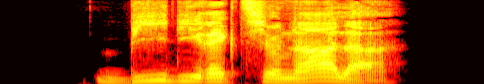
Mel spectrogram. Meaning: inflection of bidirektional: 1. strong/mixed nominative masculine singular 2. strong genitive/dative feminine singular 3. strong genitive plural
- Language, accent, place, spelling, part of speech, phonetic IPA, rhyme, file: German, Germany, Berlin, bidirektionaler, adjective, [ˌbidiʁɛkt͡si̯oˈnaːlɐ], -aːlɐ, De-bidirektionaler.ogg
